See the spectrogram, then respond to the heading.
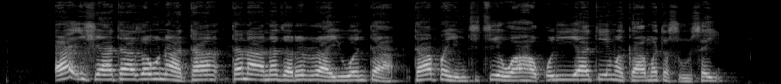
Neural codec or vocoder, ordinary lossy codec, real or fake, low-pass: vocoder, 48 kHz, 128 mel bands, Vocos; none; fake; none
